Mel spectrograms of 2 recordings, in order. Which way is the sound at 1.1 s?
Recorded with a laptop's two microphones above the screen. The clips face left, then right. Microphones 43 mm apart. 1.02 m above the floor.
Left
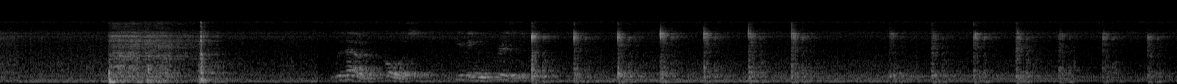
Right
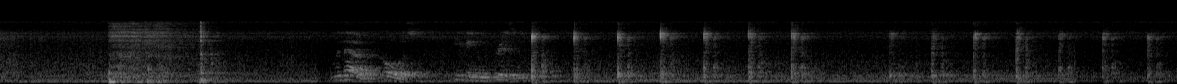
30° left (ahead or behind).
